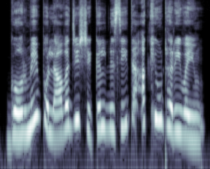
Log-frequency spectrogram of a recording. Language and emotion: Sindhi, happy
